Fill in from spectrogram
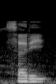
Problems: none marked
